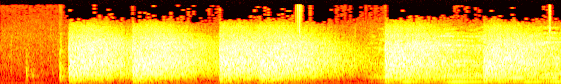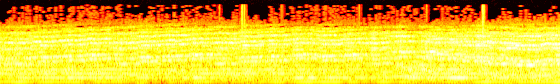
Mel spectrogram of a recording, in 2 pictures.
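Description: Gunshots fired inside a natural cave with dug tunnels: a few loud, sharp bursts in quick succession, each with a long rumbling tail, followed by a steady, sustained tonal drone.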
